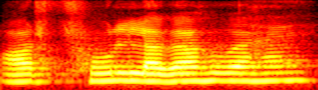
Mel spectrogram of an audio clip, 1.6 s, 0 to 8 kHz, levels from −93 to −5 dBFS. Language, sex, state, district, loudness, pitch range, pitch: Hindi, female, Jharkhand, Garhwa, -15 LUFS, 200-220 Hz, 215 Hz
